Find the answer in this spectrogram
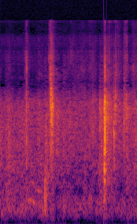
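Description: Faint handling noise: a few soft clicks and rustles as the phone is moved over the paper.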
